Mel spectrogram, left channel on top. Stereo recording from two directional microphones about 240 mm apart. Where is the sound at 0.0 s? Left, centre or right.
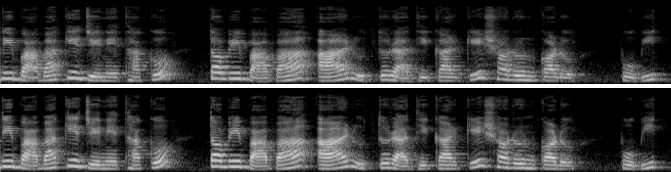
Right.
